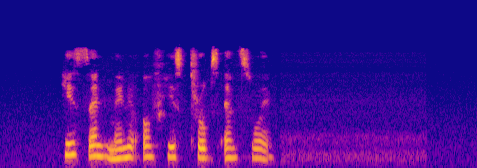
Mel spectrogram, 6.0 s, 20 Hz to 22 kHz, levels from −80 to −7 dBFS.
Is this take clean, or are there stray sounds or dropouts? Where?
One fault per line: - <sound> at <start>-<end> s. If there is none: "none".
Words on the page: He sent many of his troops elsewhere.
none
